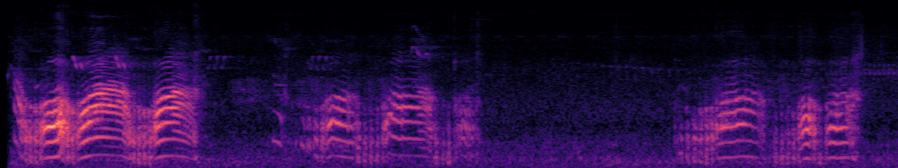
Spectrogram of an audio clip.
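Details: A fishing cat (Prionailurus viverrinus) gives harsh, wavering meow-like calls in three separate bursts.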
